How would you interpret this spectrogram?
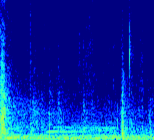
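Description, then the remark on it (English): Two dull, woody chopping thuds land about three quarters of a second apart over a steady low hum: players chopping down trees in a video game, heard outside the town of Windsward. The hits are soft and no one speaks. “I can hear people knocking trees down from over here.”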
